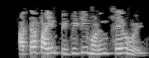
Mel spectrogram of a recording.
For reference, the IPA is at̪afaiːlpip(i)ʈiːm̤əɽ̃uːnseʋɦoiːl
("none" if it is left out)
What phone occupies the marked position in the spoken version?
i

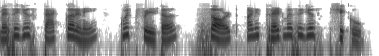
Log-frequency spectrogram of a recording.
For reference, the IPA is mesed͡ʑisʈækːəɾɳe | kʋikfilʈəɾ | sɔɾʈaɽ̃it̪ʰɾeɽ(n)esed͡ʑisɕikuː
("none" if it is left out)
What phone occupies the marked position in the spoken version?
m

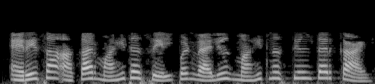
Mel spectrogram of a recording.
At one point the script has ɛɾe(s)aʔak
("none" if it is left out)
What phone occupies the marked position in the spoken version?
t͡s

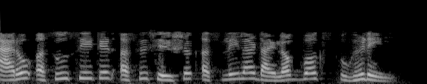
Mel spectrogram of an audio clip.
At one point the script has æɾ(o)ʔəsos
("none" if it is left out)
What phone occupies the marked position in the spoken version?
o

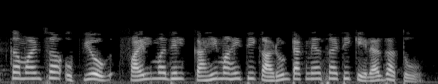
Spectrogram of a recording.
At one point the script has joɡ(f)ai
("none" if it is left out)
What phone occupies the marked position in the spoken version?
f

